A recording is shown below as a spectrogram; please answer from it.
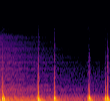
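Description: Heartbeat sound effect from a logo sting: low double thumps, lub-dub, repeating about once a second over the fading tail of a whoosh.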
